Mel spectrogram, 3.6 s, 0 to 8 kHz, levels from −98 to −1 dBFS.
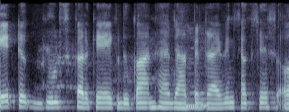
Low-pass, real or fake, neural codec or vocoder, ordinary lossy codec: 7.2 kHz; fake; codec, 16 kHz, 2 kbps, X-Codec, HuBERT features, trained on general audio; MP3, 64 kbps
